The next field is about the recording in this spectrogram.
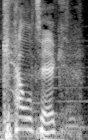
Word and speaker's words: Celtic: By the way, it's pronounced Celtic. – Whatever. – I know. You can get that because they're called the Boston Celtics, even though it should be called the Celtics.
